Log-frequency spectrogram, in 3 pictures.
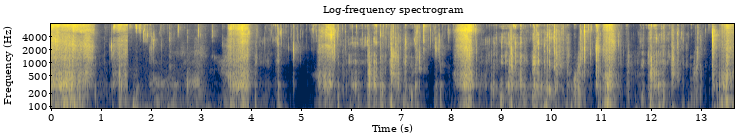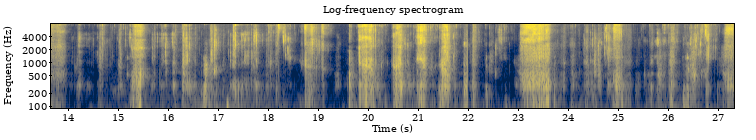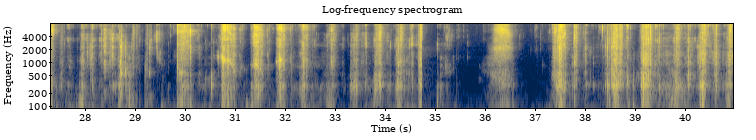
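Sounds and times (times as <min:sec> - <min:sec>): wet chewing of noodles: 0:00.0 - 0:35.6, 0:36.5 - 0:40.9.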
